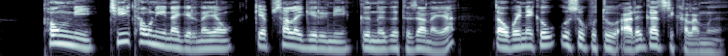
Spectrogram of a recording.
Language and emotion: Bodo, disgusted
